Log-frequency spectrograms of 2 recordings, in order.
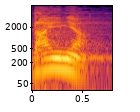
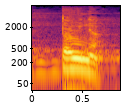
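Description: First: The first syllable sounds like 'dai'. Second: The first syllable sounds like 'doi'.

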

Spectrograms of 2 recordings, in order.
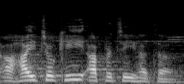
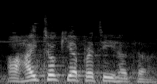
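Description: First: The two words are said separately, vowel against vowel. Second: The words flow together with a linking y sound. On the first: The speaker calls it wrong. "You're chanting ahaituki apratihata" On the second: The speaker calls it right. "it should be ahaituk yapratihata"

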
